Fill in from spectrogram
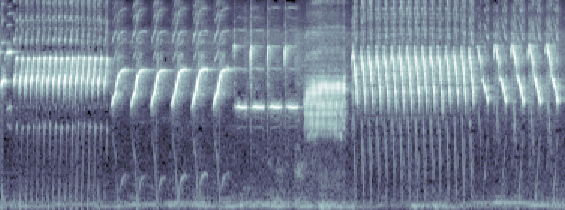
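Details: Local green canary (bottle-green colour) singing as a master recording for young birds learning to sing: loud varied phrases, fast trills, repeated rising-falling sweeps, steady flat whistles and a harsh buzzy burst, all high-pitched.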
